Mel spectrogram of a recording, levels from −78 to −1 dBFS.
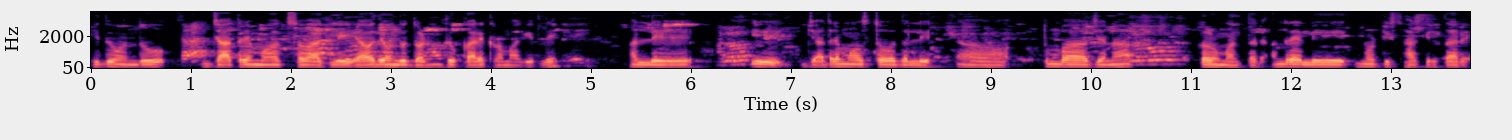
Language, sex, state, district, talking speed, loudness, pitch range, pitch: Kannada, male, Karnataka, Bijapur, 100 wpm, -20 LUFS, 100-120 Hz, 105 Hz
